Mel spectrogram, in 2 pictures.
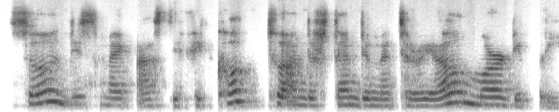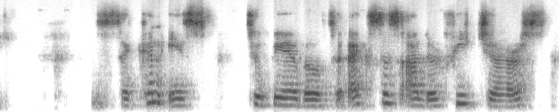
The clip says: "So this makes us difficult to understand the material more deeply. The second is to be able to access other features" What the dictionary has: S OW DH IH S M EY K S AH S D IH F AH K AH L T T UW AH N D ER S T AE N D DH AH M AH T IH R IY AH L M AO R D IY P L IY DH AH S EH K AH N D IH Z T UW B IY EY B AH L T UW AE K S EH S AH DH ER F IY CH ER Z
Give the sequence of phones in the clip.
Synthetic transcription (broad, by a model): S OW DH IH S M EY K AH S D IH F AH K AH L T T UW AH N D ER S T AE N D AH M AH T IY R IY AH L M AO R D IY P L IY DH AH S EH K AH N D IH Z T UW B IY EY B AH L T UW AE K S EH S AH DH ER F IY CH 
